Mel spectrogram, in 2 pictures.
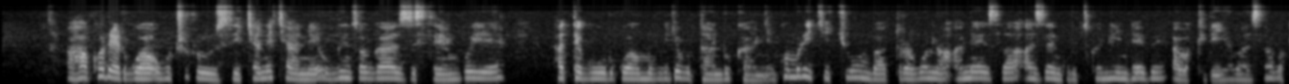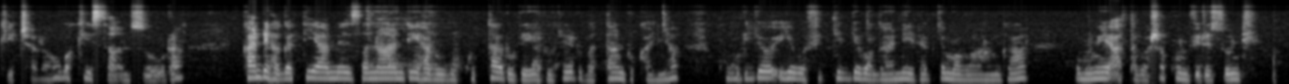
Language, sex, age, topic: Kinyarwanda, male, 36-49, finance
